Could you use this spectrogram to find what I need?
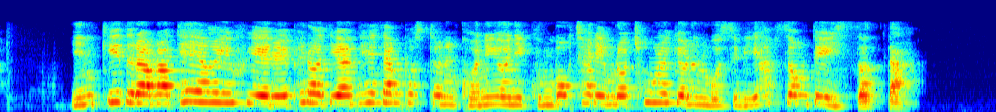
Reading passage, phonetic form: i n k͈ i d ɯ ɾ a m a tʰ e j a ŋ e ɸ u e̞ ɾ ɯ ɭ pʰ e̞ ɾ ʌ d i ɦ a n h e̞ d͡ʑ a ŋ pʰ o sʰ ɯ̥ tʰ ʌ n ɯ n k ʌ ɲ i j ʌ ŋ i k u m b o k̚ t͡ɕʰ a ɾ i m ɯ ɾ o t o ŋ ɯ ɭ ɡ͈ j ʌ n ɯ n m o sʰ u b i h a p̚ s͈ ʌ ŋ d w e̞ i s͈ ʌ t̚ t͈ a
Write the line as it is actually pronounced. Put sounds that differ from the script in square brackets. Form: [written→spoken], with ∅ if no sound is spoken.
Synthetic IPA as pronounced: i n k͈ i d ɯ ɾ a m a tʰ e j a ŋ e ɸ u e̞ ɾ ɯ ɭ pʰ e̞ ɾ ʌ d i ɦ a n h e̞ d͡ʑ a ŋ pʰ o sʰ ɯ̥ tʰ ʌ n ɯ n k ʌ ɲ i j ʌ [ŋ→ɲ] i k u m b o k̚ t͡ɕʰ a ɾ i m ɯ ɾ o [t→t͡ɕʰ] o ŋ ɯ ɭ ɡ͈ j ʌ n ɯ n m o sʰ [u→ɯ] b i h a p̚ s͈ ʌ ŋ d w e̞ i s͈ ʌ t̚ t͈ a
